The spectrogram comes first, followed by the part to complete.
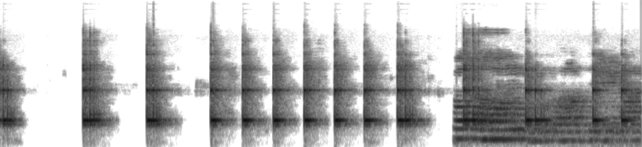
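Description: Moktak (wooden fish) struck: three knocks about a second apart, then a faster run of about two knocks a second, the beat that leads the bows. About six seconds in, a group of voices starts Korean Buddhist chanting in unison, kept in time by the moktak.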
